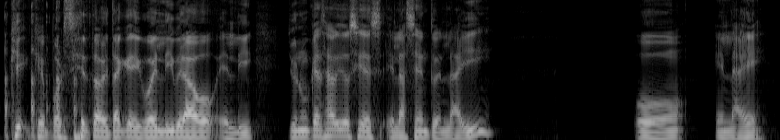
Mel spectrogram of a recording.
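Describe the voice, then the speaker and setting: A man's voice: mid-range voice, moderate pace, mellow, clear, resonant tone, no room sound, studio quality. A man hosting a podcast interview, chatty and easygoing, who laughs often and trails off mid-sentence. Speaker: podcast host. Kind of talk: casual conversational interview.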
